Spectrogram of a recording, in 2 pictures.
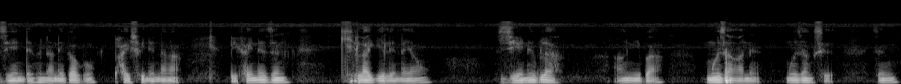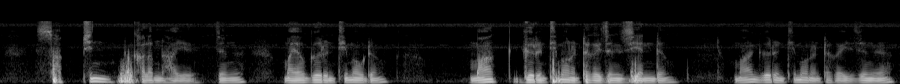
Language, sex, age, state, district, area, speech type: Bodo, male, 30-45, Assam, Chirang, rural, spontaneous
